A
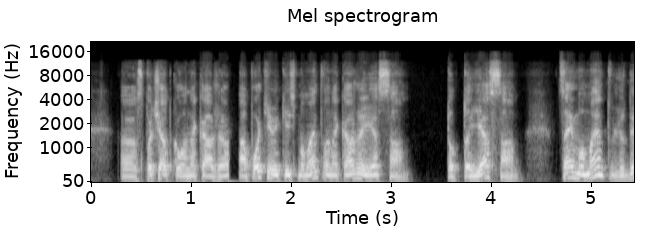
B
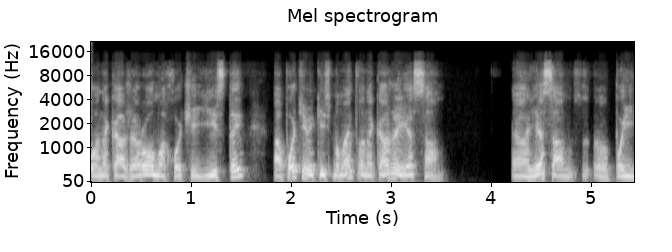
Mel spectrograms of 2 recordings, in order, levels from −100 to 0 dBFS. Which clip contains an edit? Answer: A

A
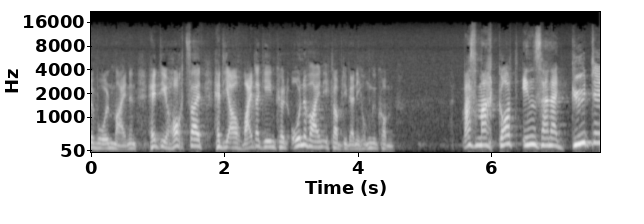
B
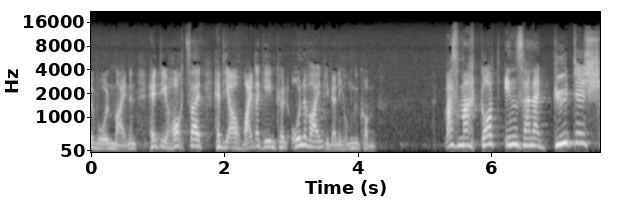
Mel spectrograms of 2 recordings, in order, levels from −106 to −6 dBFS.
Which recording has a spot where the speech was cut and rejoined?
B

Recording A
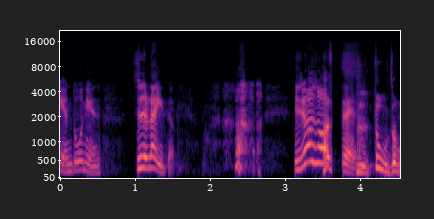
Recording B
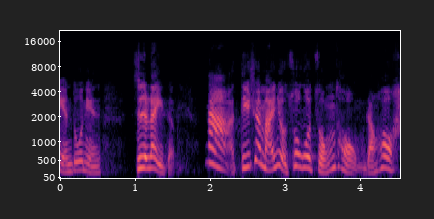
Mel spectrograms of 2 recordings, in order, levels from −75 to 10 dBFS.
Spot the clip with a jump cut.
A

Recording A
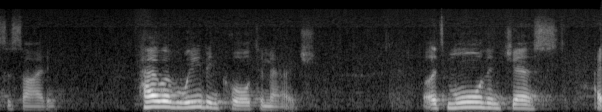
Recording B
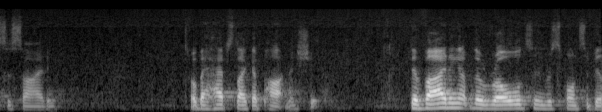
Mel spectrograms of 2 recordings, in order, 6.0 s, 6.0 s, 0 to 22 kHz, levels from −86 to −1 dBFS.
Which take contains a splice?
A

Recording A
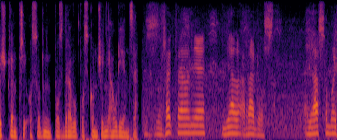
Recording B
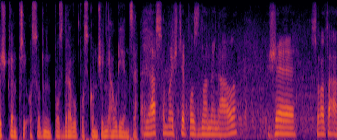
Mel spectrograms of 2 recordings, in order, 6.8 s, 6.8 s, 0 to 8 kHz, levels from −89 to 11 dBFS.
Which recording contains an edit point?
B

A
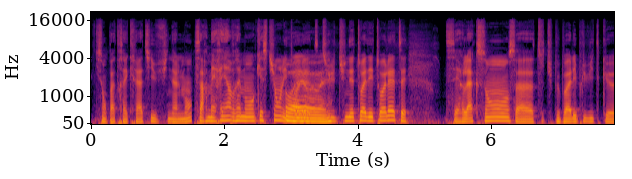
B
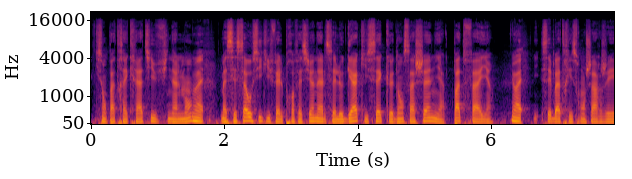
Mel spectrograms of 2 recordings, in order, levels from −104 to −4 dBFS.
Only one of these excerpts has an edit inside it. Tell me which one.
A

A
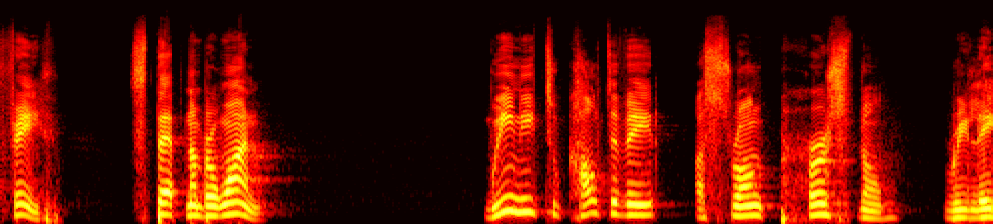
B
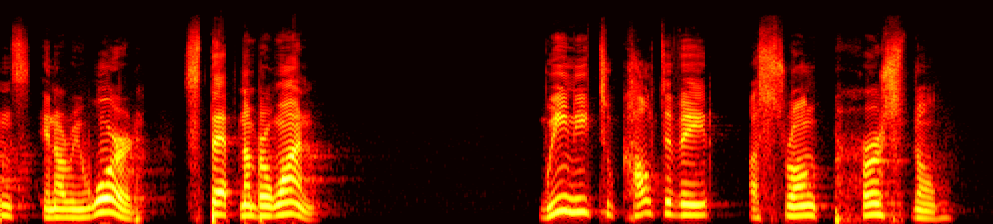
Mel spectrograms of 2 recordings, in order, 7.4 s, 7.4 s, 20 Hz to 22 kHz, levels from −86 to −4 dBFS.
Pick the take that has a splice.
B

